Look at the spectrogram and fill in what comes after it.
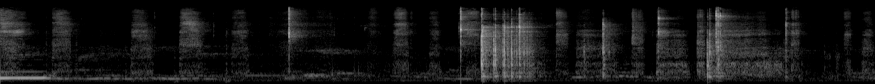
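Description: Felt-tip marker drawing on paper on a tabletop: a run of taps and short scratchy strokes, with a dense stretch of scratching about five seconds in and another sharp stroke a couple of seconds later.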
